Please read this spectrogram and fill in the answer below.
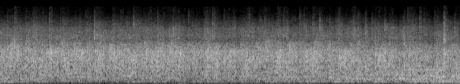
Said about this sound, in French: Merci le département. On peut applaudir le département ici présent.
